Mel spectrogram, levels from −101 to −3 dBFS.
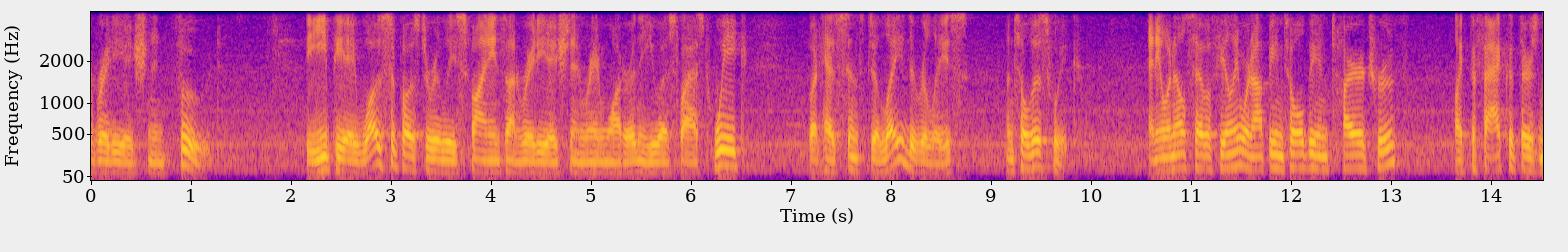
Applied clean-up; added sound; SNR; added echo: none; none; none; none.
